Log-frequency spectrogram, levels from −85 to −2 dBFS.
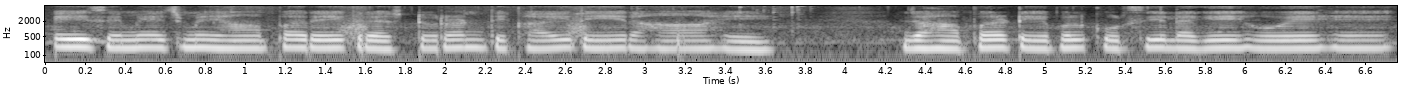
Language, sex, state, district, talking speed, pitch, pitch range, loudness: Hindi, female, Rajasthan, Jaipur, 160 wpm, 190 Hz, 185-195 Hz, -17 LUFS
